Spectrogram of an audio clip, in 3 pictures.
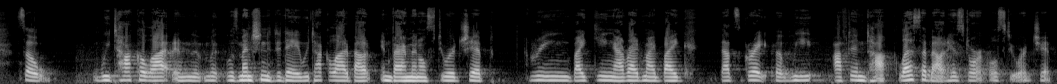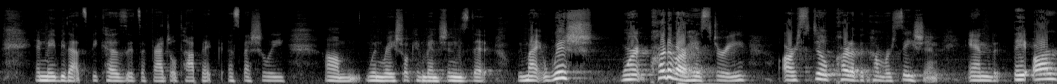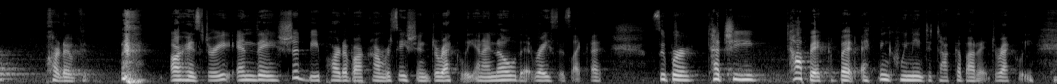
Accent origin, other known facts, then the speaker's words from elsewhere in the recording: Portland, Oregon, United States; Since I was born and raised in Portland, since moving back here in 2009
